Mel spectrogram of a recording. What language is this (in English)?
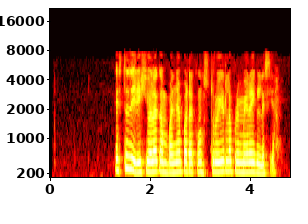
Spanish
